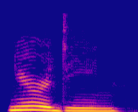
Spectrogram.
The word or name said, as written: neuridine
